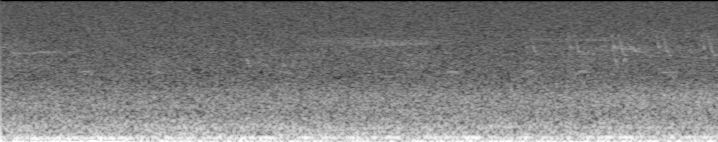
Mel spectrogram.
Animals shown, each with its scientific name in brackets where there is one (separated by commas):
Ovenbird (Seiurus aurocapilla)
